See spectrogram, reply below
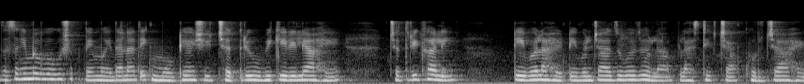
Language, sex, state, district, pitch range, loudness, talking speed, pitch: Marathi, female, Maharashtra, Sindhudurg, 195-205 Hz, -16 LUFS, 180 wpm, 200 Hz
